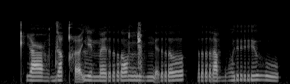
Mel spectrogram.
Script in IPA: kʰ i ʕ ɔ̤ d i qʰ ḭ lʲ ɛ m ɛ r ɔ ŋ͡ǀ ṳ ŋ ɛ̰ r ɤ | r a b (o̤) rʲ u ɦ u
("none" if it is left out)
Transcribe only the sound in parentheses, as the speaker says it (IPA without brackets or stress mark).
ɔ̤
